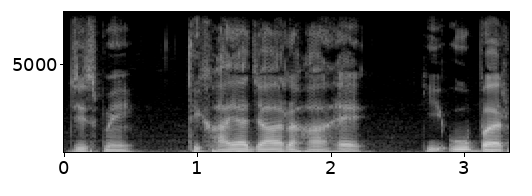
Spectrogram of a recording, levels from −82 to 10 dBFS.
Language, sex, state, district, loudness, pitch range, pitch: Hindi, male, Madhya Pradesh, Bhopal, -16 LUFS, 90-115 Hz, 100 Hz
